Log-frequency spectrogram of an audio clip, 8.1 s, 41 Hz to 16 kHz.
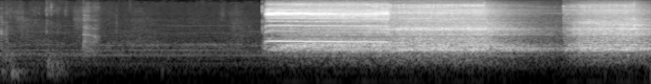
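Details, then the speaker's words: Hair dryer after repair, on setting 1 cold-blow mode: steady airy rush and even fan whine, brief dip then recovery; previously no speed on any setting, now first and second stages work, though air still very hot. "Nó không hoạt động ở giai đoạn đầu tiên, nhưng bây giờ nó đang hoạt động và còn có giai đoạn thứ hai."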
